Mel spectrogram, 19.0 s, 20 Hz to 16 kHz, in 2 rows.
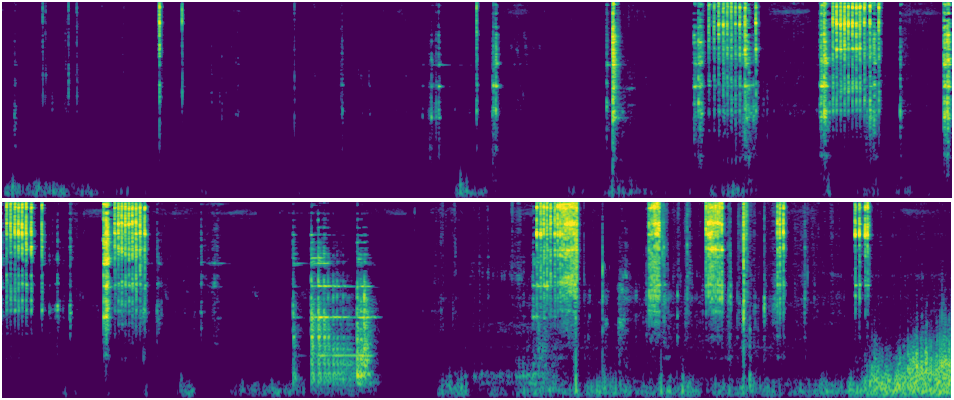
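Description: Socket ratchet wrench clicking in short bursts of strokes while a tight spark plug is worked loose on a 2007 Mercury 115 hp outboard. A steady rushing noise comes in near the end.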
